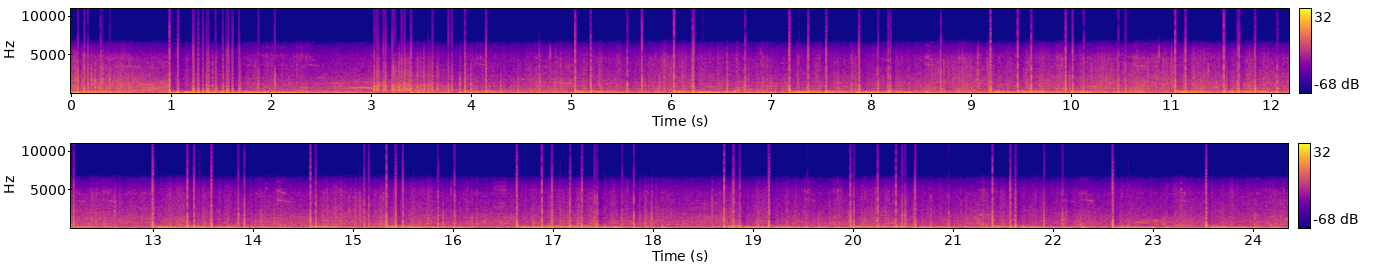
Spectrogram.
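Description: Starmine fireworks display: aerial shells bursting in rapid succession, with deep booms coming about once a second and many sharp crackling reports in between.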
